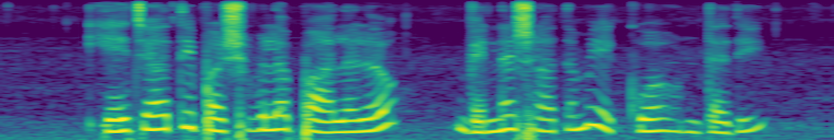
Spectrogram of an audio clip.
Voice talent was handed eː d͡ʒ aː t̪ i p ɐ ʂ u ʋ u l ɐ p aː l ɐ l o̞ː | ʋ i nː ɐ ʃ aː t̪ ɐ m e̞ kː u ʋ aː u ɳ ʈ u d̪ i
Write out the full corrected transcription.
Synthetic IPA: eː d͡ʒ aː t̪ i p ɐ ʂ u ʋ u l ɐ p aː l ɐ l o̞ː | ʋ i nː ɐ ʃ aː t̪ ɐ m e̞ kː u ʋ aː u ɳ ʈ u d̪ i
